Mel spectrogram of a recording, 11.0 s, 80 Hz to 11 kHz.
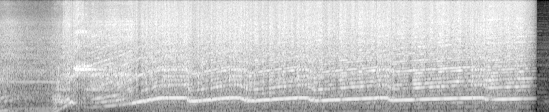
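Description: A Kawasaki Ninja ZX-14R with a 1441cc inline-4 engine revs loudly through its exhaust, climbing in pitch in repeated stepped pulls and holding a high, sustained note before stopping abruptly. It is close and heard alone, with no talk.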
